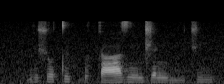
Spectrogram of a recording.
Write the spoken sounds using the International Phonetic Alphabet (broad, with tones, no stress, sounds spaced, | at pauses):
ɓ ɨ˨ ʃ o˧ t ɨ˦˨ ɡ͡b ə˨ k aː˨˦ z ĩ˧ d͡ʒ ɛ˧ ŋ iː˨ t͡ʃ i˦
